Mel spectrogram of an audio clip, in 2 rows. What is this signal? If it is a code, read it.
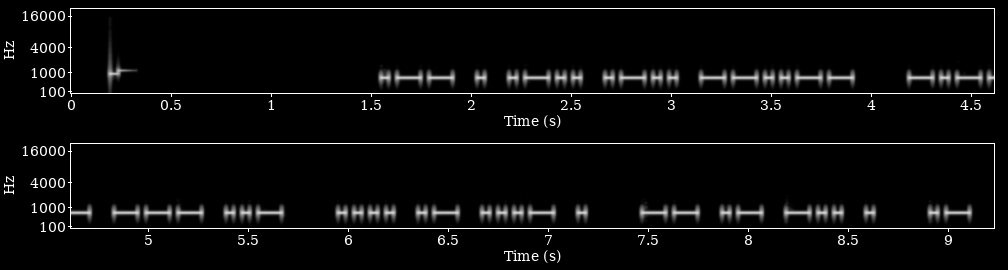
Morse code, heard as a keyed tone, about 32 wpm, 700 Hz. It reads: WELL, YOU HAVE MADE A
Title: Sentences from Top 1000 Words - Review Part 6 - 30wpm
